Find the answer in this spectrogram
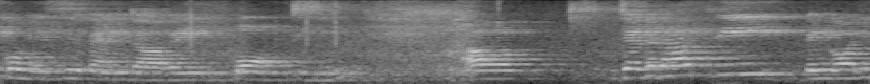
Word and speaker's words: Jagadhatri: Jagadathri, Bengali में अगर बोलूँ Jagadathri, being a Bengali, I would want to pronounce it that way, is जैसे show का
